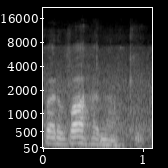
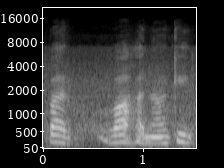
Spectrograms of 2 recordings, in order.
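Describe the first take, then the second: First: Par and vaah run together as one word. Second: Par and vaah are said as separate words. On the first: He never cared at all. "दो शब्दों को मिला दीजिए" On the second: He never said 'wow' in praise. "दो शब्दों को अलग अलग कर दीजिए"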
